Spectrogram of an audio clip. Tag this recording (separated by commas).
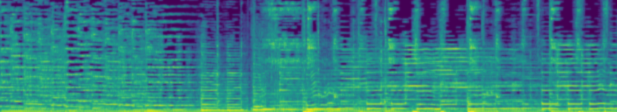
playing sitar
